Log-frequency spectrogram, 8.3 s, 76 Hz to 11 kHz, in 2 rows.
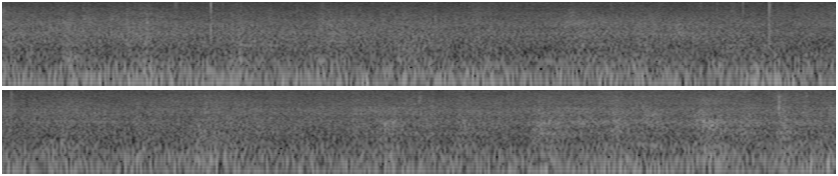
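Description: FS Class 625 steam locomotive (625.100) moving slowly, a steady low rumble with wind buffeting the microphone.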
